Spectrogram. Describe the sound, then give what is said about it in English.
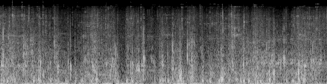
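A horse, spurred on by a stranger riding out of the Medicine Bows, gallops fast toward the listener, its hooves pounding in a rapid, continuous rhythm that stays loud throughout, with no voices. “He spurred his horse and came on fast.”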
